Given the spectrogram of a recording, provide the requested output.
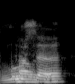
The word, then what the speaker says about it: Musa: Um you know yeah Jacob uh we refer to Musa as Moses as Musa.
